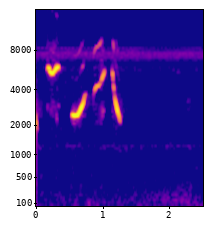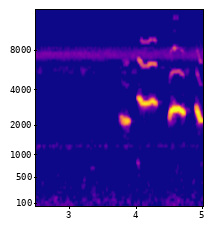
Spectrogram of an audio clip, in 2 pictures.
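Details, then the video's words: Oriental magpie-robin song used as an MP3 bird-trapping lure in an oil palm plantation: clear, varied whistles, some rising and some falling, in two quick bursts a few seconds apart, over a steady high insect-like whine. "Pikat burung Kacer"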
